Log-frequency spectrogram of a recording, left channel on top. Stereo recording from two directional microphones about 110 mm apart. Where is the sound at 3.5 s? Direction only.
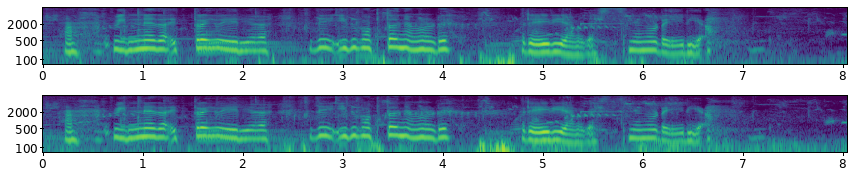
55° left (ahead or behind).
